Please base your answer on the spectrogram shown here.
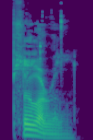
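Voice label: "pleural", British English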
